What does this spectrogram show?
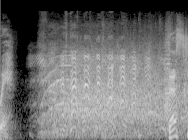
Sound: crowd laughs

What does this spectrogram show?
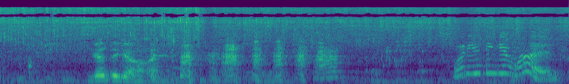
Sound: laughs

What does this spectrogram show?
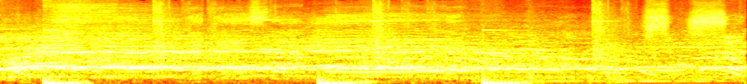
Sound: indistinct cheering

